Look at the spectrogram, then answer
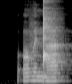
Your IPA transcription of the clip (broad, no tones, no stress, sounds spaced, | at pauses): ʔ ɔ v ɛ ŋ͡ǃ a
